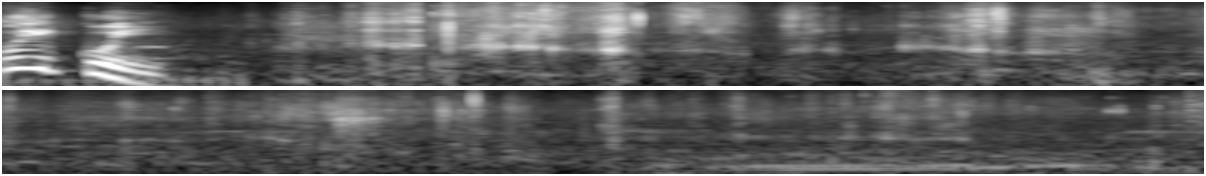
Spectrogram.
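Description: A young man chews crunchy fried food.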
